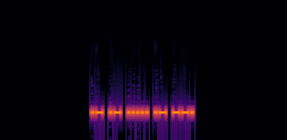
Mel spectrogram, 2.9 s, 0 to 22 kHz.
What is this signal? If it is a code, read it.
Morse code, heard as a keyed tone, about 48 wpm, 700 Hz. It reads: AA5AG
